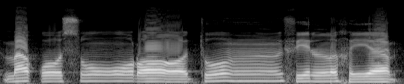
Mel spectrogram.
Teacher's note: Maq di sini harus kita pantulkan pada lafal membaca huruf qof yang dia sukun. Karena ia ada kita namakan dengan bacaan qalqalah.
